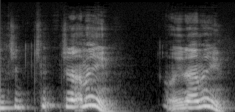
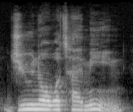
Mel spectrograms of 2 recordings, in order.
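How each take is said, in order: First: "do you know what I mean" clipped into Sheffield slur, much higher; fast slurred Sheffield "know what I mean"; Sheffield accent. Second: Said in the usual way. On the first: Shown as a demonstration. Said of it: "I say". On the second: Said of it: "I don't say".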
